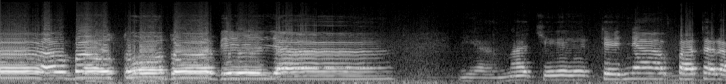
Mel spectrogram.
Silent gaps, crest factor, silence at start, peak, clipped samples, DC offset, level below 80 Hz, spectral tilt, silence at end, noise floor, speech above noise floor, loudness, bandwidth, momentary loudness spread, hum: none; 10 dB; 0 s; 0 dBFS; under 0.1%; under 0.1%; -38 dBFS; -5 dB/octave; 0 s; -35 dBFS; 21 dB; -10 LUFS; 13 kHz; 15 LU; none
